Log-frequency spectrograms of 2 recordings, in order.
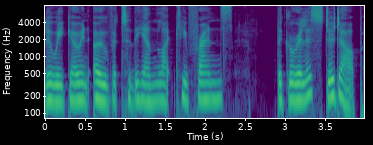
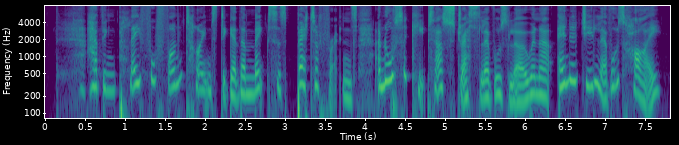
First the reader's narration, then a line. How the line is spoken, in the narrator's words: squeaked the rat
